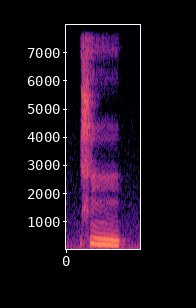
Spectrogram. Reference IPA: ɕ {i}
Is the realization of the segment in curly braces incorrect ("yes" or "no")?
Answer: yes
